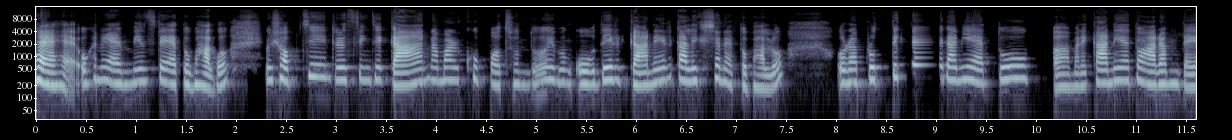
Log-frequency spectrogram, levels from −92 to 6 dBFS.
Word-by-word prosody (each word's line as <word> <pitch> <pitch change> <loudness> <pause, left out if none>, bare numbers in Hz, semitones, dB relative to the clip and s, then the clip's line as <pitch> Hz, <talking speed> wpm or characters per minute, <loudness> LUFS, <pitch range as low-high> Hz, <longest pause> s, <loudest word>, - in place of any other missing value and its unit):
হ্যাঁ, 235 -6 +10
হ্যাঁ, - - +1
ওখানে 275 +4 -4
অ্যাম্বিয়েন্স 235 +3 -3
টাই 260 - +2
এত 215 - -7 0.2
ভালো 190 0 +4 0.4
এবং 270 - -3
সবচেয়ে 265 +5 0
ইন্টারেস্টিং 275 -1 -3
যে, - - +1 0.2
গান 210 +5 +7
আমার 275 +1 0 0.2
খুব 285 -2 -5
পছন্দ 210 0 -5 0.2
এবং 245 -2 -6 0.2
ওদের 220 +6 +1 0.2
গানের 215 +6 +4
কালেকশন 260 +2 +2
এত 215 - -25 0.2
ভালো। 175 +2 -1 0.6
ওরা 235 +1 +1
প্রত্যেকটা 295 +4 -1 0.3
গানই 275 0 +2 0.2
এত 235 +2 -21 0.6
আ - - +3 0.2
মানে 195 0 -4
কানে 235 +1 +5
এত 260 - -9
আরাম 220 +1 +2
দেয়, 190 -2 0
250 Hz, 160 wpm, -25 LUFS, 215-275 Hz, 0.6 s, হ্যাঁ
